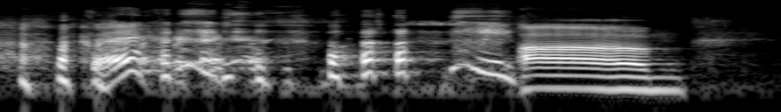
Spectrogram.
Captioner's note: laughter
